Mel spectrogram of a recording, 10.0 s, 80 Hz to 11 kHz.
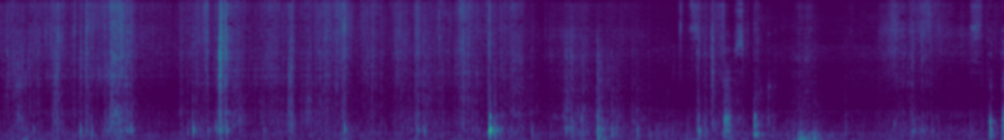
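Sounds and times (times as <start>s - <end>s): packaging crinkling and rustling: 0.0s - 7.4s.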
